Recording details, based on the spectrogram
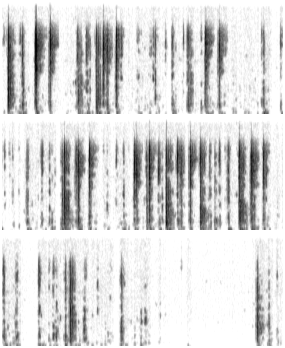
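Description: Fingers type a prompt on a computer keyboard in quick clustered bursts of clicky keystrokes, close and crisp, with short pauses between runs before the tapping trails off into silence.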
